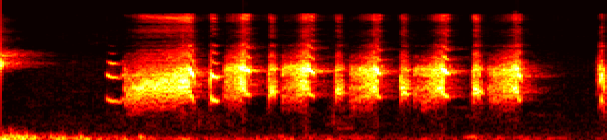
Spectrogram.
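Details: Long-tailed shrike in vigorous, sharp song used to prompt other shrikes to sing; here a harsh, buzzy, grating chatter of rough notes pulsing about three times a second, with a low rumble at the start.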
